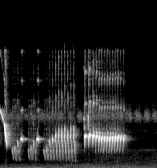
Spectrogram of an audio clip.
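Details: Belgian canary singing a short phrase: a high falling note, a few buzzy warbles, then a rapid rattling trill that fades into quiet.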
